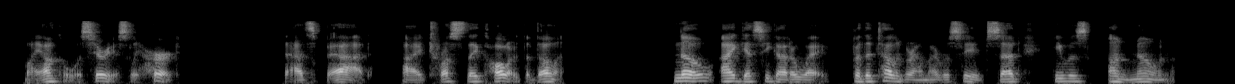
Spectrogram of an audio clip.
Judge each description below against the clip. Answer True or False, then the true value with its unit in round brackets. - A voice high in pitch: False (135 Hz)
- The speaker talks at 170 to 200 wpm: False (135 wpm)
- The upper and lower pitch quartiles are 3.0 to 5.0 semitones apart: True (4.2 semitones)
